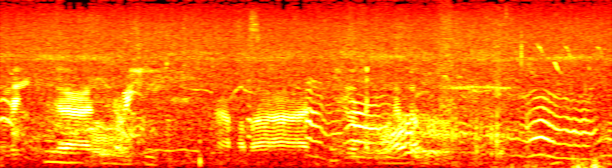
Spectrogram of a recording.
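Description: Lion cubs mewing and squealing in a string of short, wavering calls as they jostle to suckle from the lioness, with a low rumble near the end.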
